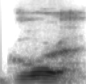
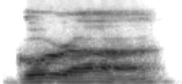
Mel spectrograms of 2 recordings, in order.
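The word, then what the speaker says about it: Gaura: our English transliteration system a common spelling for the name of garanga mahaprabhu is Gora with a long a on the end and uh that it's a little differently spelled that sometimes a general g-a-u-r-a Gora in this case means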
